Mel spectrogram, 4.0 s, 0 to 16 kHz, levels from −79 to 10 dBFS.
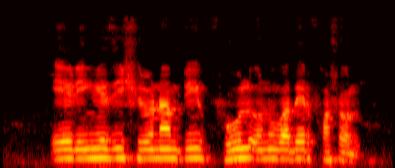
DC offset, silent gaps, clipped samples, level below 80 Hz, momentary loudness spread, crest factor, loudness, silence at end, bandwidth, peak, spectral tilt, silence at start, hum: under 0.1%; none; under 0.1%; -56 dBFS; 9 LU; 18 dB; -26 LUFS; 0.35 s; 11.5 kHz; -8 dBFS; -7.5 dB/octave; 0.55 s; none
